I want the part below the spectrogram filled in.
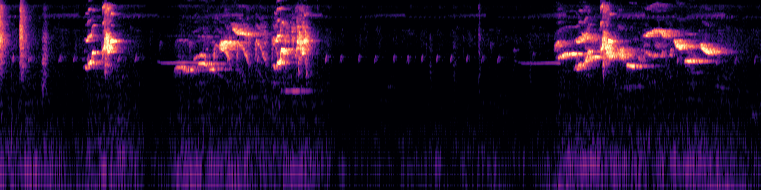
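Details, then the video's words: Two bursts of rich, warbling song come from a kidangan kaso kaso, an Indonesian bird housed in an aviary. A quiet stretch between them carries faint thin whistles. "BURUNG KIDANGAN KASO KASO"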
